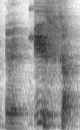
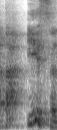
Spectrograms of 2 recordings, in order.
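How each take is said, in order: First: The middle consonant is an sh sound. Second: The middle consonant is a plain s sound. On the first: The speaker calls it right. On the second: The speaker calls it wrong. "Já estava errado"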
